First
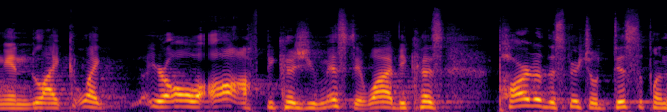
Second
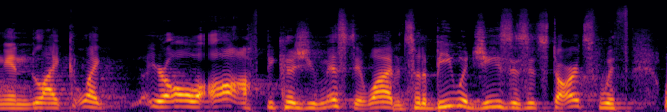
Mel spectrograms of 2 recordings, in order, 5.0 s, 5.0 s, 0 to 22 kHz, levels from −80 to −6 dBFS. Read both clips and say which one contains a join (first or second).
second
